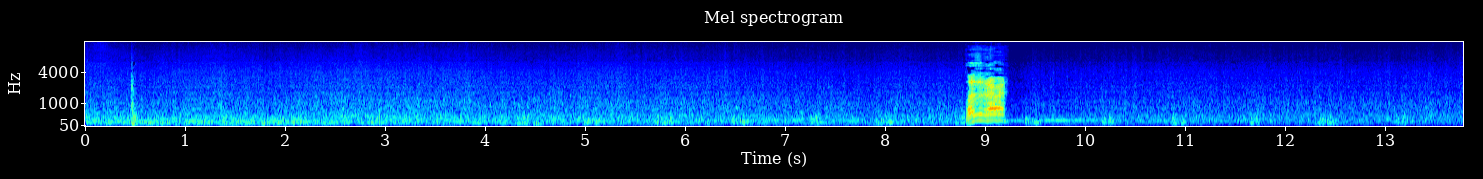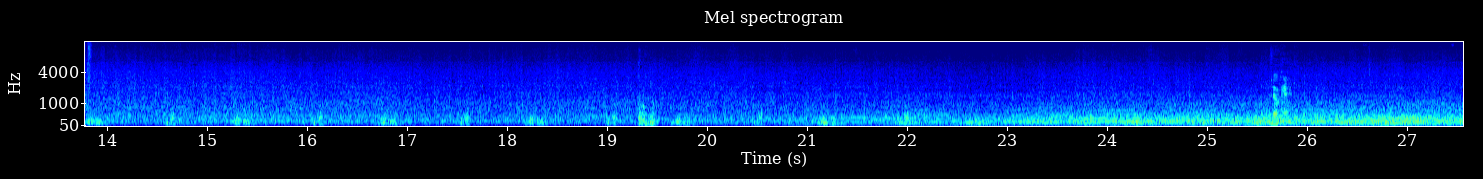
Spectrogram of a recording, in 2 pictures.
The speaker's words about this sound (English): Listen to this rain. Listen to it.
